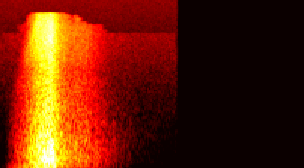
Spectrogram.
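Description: A whoosh transition sound effect that swells and dies away within about half a second, as an animated news graphic sweeps onto the screen.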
